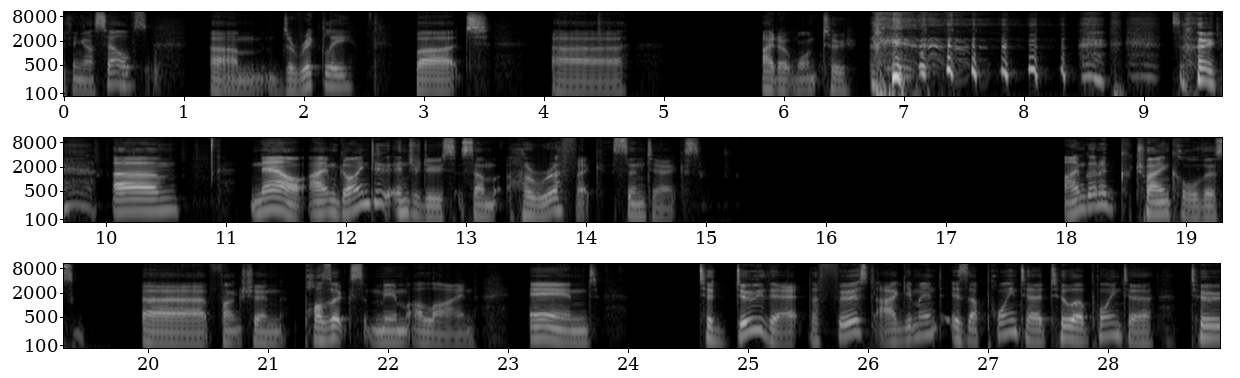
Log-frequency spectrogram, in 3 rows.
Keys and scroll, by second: 1.9 typing, 2.6 Left, 4.4 Return, 9.0 Up, 9.1 Up, 9.6 Up, 9.9 Return, 10.2 Up, 10.4 Tab, 10.6 Return, 15.1 shift+Left, 15.8 ctrl+c, 16.5 shift+Tab, 17.2 BackSpace, 17.3 BackSpace, 25.2 shift+Tab.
